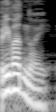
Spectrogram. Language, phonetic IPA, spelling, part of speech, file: Russian, [prʲɪvɐdˈnoj], приводной, adjective, Ru-приводной.ogg
- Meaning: drive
